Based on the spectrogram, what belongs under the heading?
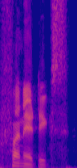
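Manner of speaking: फोनेटिक्स spoken with a falling end, short e in the middle; model pronunciation. Shown as a demonstration. Teacher answering his own question, clear model of फोनेटिक्स. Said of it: "इसका pronunciation क्या होता है?".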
